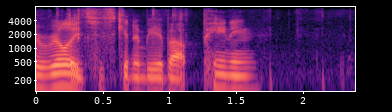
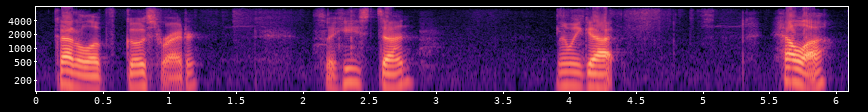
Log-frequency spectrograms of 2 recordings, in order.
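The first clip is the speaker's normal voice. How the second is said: ordinary delivery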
